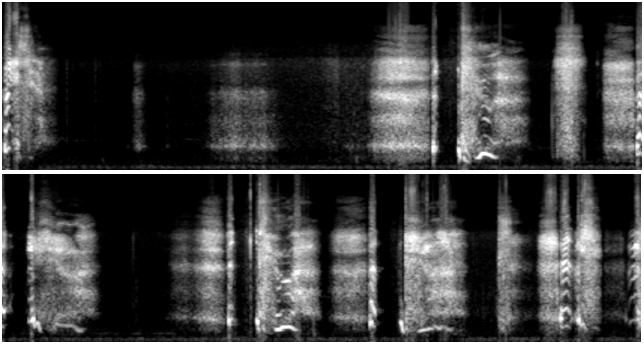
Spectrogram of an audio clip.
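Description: A long run of about fifteen rapid, forceful sneezes with short breaths between, a bout of repeated sneezing.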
